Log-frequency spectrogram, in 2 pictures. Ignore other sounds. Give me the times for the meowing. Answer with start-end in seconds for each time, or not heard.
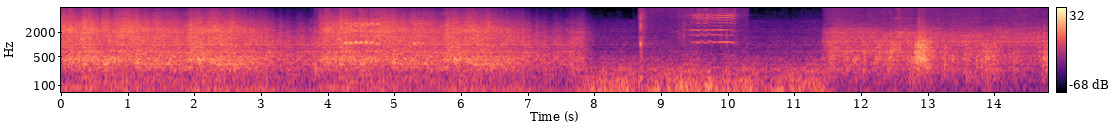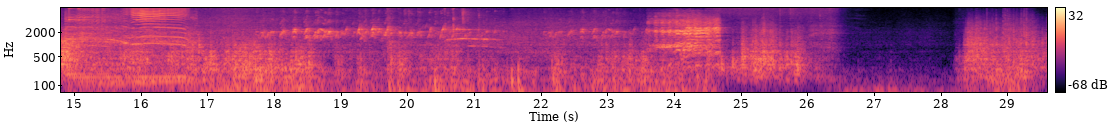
19.6-22.4.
